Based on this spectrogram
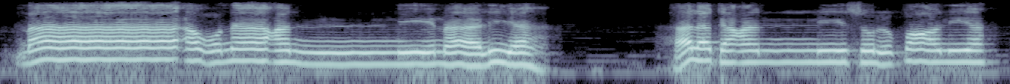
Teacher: ماليه هلك عني بدون تنفس، هذا وجه الإظهار، ويعني نسكت على الهاء · Term: السكت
